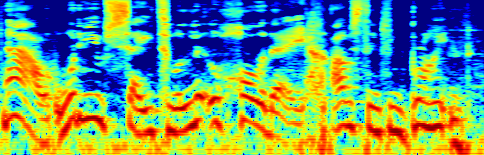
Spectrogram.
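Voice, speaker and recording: Man playing lively, rambling eccentric Doctor. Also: high voice, fairly quick, a little hiss or hum. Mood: evasive, breezy. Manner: chatty, exuberant, theatrical. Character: breezy, eccentric, rambling male time-travelling adventurer. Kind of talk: audio drama acting.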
